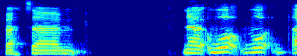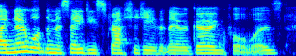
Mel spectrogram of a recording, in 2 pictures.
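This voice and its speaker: Low-voiced woman, dull muffled audio. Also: measured pace, a bit bright, no room sound. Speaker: podcast host. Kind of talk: casual motorsport race discussion.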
